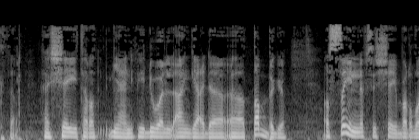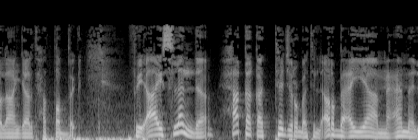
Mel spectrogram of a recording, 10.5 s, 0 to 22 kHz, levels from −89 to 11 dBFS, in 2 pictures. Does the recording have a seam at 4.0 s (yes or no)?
no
